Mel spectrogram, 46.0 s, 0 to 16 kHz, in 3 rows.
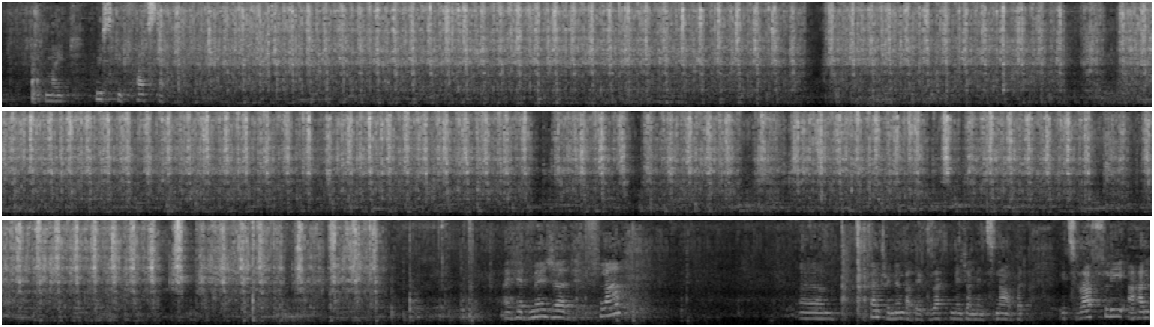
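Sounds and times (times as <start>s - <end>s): hand whisk beating in bowl: 1.5s - 35.9s.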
